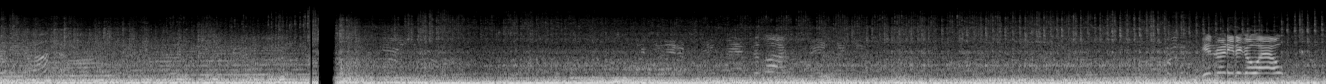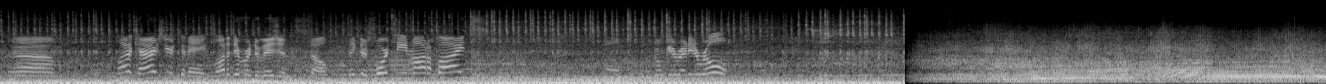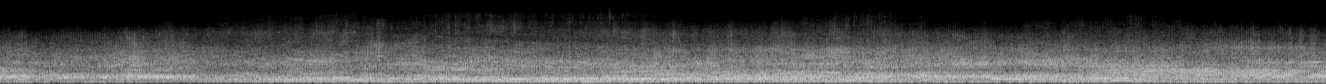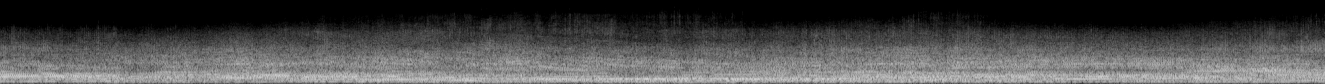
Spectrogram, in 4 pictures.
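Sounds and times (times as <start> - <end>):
race car engine running hard: 0.0 - 53.0.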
